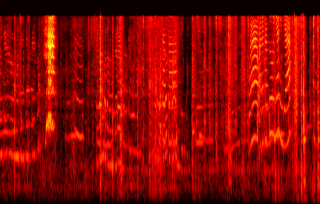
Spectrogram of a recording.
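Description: Cardboard toy box and its plastic packaging being handled and opened: scattered squeaks and rustles with short clicks as the packaging is pulled and slid apart.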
